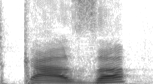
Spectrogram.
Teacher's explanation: sílabas que são k e za são pronunciadas de forma diferente ao pronunciarmos a primeira sílaba que é K nós aumentamos a tonalidade da voz a intensidade da voz é maior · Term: sílaba tônica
